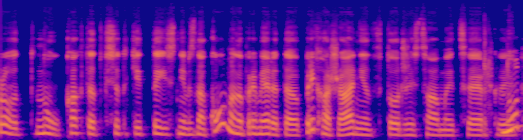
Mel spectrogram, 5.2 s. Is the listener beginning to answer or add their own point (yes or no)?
yes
